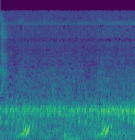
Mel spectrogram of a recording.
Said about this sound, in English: I watched a documentary that featured jellyfish, and one of the things that you hear every time they move, they sort of like, pulse forward, you'd hear this bloop. Yeah, like whooshing water.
